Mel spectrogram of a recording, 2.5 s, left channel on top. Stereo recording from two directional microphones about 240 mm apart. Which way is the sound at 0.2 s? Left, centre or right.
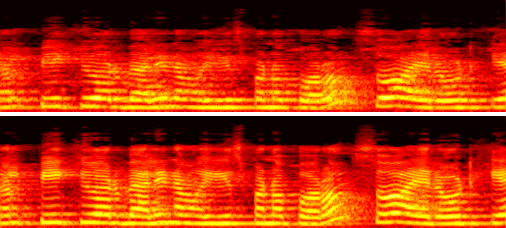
Right.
